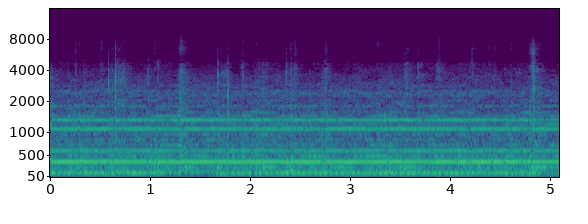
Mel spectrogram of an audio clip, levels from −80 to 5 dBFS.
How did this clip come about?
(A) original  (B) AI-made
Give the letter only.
B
